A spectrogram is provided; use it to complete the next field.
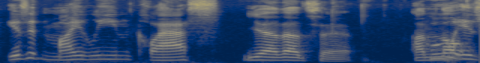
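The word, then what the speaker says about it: Myleene Klass: Is it Mylene Klass?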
